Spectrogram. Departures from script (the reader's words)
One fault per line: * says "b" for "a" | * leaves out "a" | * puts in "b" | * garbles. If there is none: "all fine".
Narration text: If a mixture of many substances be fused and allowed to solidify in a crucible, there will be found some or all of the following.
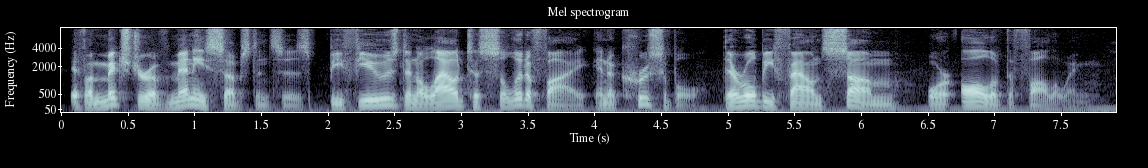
all fine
